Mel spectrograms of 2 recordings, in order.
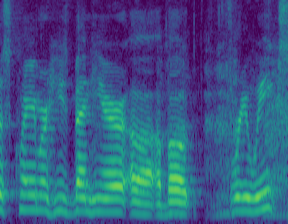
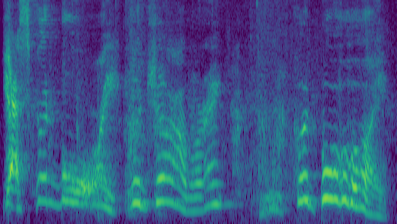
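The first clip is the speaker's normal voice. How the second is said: much higher, slow praise; puppy praise; 9 semitones higher, much slower than usual. Real, not acted. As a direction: coo happily at the dog.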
